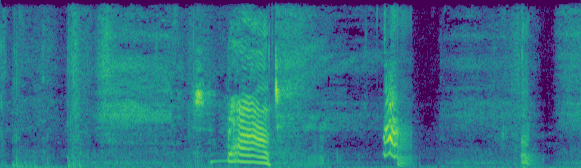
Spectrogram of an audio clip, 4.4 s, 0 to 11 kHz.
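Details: Merle Chihuahua puppy, female, four months old, making a 'talking' vocalization: a rising-falling whiny yelp with stacked harmonics around 1.7 seconds, then short sharp squeaks; a woman speaks softly nearby.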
